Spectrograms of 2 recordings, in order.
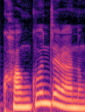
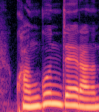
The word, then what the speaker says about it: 광군제: 직구를 많이 하시는 분들 중심으로 광군제라는 단어가 굉장히 친숙하게 쓰이는 것을 볼 수 있는데요. 광군제라는 것은 이게 중국어 발음을 그대로 쓴 거예요. 그러니까 광군제, 제가 무슨 축제제가 아니고 중국어의 찌에를 제라고 그냥 읽은 거예요.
